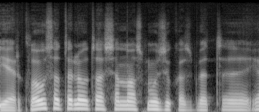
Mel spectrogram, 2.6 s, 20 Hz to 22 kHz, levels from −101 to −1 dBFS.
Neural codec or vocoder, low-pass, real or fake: autoencoder, 48 kHz, 128 numbers a frame, DAC-VAE, trained on Japanese speech; 19.8 kHz; fake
